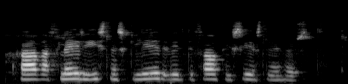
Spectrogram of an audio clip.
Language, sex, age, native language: Icelandic, female, 40-49, Icelandic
